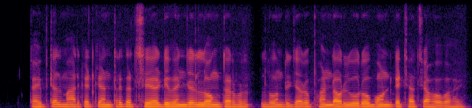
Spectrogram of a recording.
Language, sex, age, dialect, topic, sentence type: Magahi, male, 18-24, Central/Standard, agriculture, statement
